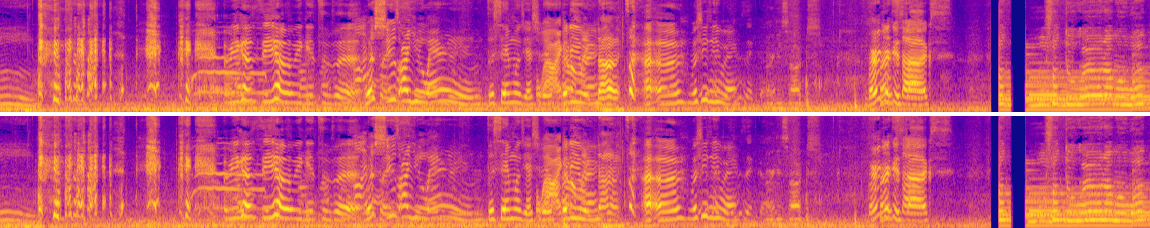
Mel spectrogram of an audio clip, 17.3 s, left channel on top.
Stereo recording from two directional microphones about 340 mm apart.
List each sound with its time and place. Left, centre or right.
0.0 s a sound: centre
0.6 s a sound: centre
2.1 s speech: centre
5.5 s speech: left
7.2 s speech: right
8.1 s speech: centre
8.9 s speech: centre
9.7 s speech: centre
13.2 s speech: centre
15.0 s music: centre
